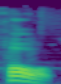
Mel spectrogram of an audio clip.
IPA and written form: fɔːlt (fault)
